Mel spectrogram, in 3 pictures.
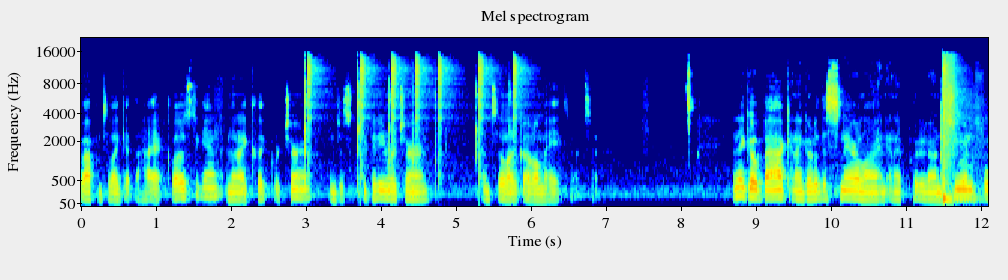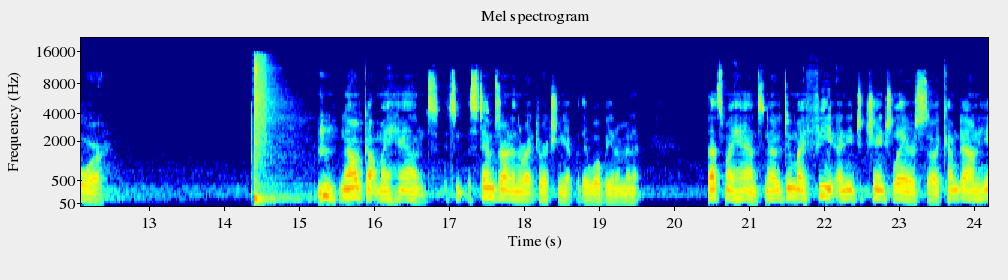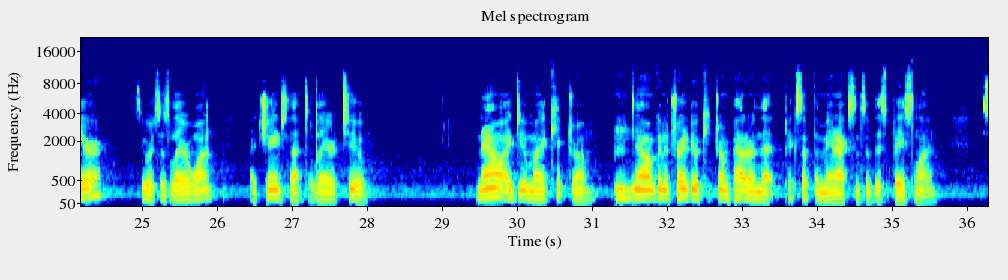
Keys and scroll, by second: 2.9 Return.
